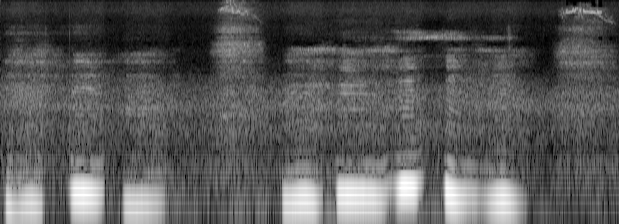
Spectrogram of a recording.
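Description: A person humming a tune with closed lips in short notes, about eight in all, stepping up and down in pitch, in two phrases with a pause between them.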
